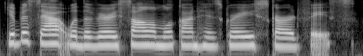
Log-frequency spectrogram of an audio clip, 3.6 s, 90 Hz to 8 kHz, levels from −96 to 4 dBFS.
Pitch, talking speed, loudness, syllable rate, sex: 215 Hz, 200 wpm, -19 LUFS, 4.7 syllables/s, female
